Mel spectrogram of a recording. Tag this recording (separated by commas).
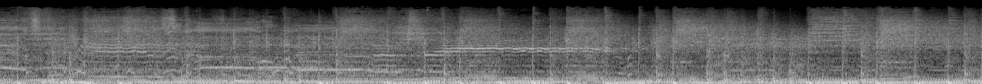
Music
